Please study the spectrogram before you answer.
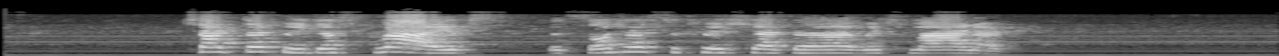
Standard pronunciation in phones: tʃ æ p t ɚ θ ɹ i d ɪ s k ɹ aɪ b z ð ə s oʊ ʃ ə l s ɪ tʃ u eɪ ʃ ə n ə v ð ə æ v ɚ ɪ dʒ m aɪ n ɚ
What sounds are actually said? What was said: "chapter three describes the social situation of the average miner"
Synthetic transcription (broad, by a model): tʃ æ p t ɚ f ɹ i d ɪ s k ɹ aɪ b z ð ə s oʊ ʃ ə l s ɪ tʃ u eɪ ʃ ə n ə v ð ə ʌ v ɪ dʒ m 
